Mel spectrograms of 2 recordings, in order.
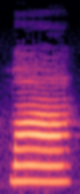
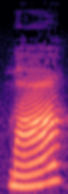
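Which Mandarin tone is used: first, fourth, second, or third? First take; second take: first; second. First: It is said with the first tone. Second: It is said with the second tone.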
